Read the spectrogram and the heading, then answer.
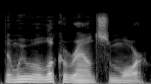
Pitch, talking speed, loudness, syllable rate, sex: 105 Hz, 275 wpm, -18 LUFS, 5.8 syllables/s, male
